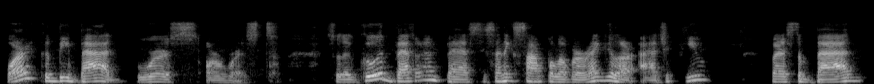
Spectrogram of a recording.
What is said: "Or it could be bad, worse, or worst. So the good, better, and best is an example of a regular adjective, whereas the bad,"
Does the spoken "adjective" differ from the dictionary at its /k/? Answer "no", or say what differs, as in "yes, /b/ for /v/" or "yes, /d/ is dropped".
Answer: no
